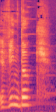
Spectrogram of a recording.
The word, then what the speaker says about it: Windhoek: C'est Windhoek. Windhoek, ça s'écrit.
